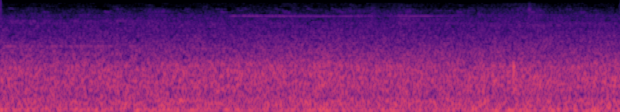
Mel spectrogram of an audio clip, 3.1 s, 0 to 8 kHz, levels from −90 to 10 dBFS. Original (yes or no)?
yes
